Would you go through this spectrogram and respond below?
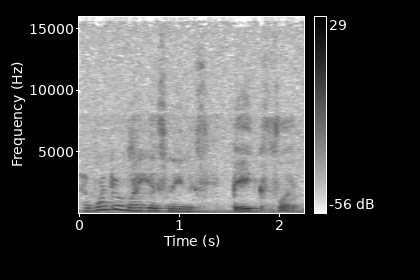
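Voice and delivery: usual speaking voice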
